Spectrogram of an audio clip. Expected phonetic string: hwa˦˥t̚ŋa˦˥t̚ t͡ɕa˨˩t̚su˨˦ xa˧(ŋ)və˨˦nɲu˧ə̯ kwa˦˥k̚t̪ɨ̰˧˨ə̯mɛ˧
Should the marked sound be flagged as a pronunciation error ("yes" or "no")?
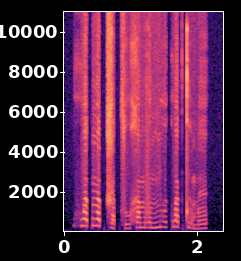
yes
